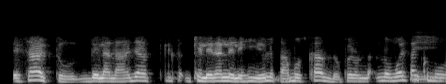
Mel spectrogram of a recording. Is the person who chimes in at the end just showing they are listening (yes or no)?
yes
